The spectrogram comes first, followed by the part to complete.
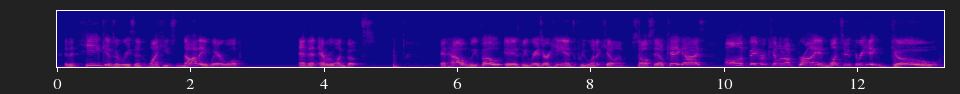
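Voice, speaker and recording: A young man casually walking through how to moderate a party game, rambling and now and then bursting into loud acted-out announcements. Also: fairly high pitch. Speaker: game moderator teaching a tutorial. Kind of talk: casual instructional talk.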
